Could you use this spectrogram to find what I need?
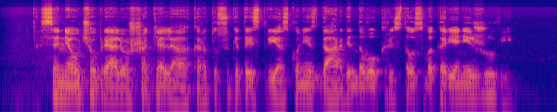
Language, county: Lithuanian, Marijampolė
